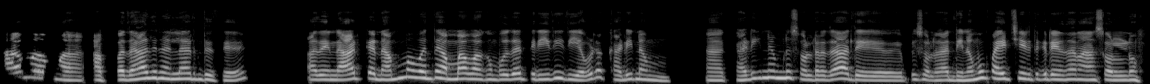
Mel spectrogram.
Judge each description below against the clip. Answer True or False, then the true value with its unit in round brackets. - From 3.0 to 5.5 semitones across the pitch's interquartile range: True (3.5 semitones)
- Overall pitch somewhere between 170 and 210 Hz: False (230 Hz)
